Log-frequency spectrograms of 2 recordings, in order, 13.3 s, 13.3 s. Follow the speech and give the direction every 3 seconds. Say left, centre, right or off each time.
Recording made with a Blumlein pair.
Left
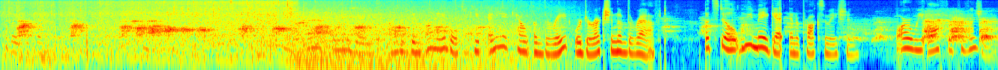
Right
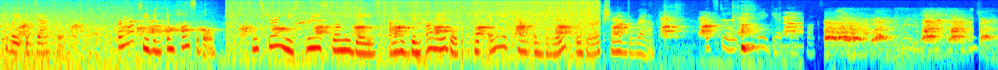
right, right, centre, left, left.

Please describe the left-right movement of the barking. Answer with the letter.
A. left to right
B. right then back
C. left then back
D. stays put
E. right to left
B.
